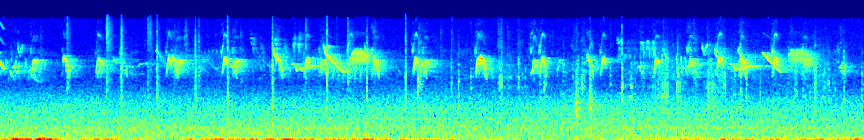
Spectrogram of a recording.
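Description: Small birds chirping steadily in quick, repeated falling calls, with scattered sharp knocks over a steady low background rumble.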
